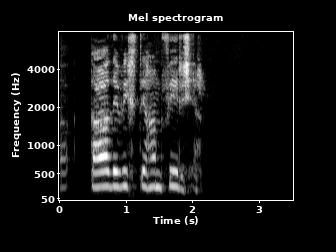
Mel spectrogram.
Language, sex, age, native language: Icelandic, male, 10, Icelandic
